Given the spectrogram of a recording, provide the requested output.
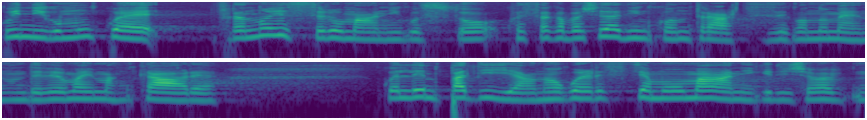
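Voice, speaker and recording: A woman's fairly high voice at a fairly quick pace, with fairly even intonation and a quiet background. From southern Italy, Salento (Lecce province); southern Italy. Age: 30s. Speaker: social cooperative president, activist; speaker. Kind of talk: panel talk. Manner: halting, many repetitions. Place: hall. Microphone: podium.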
